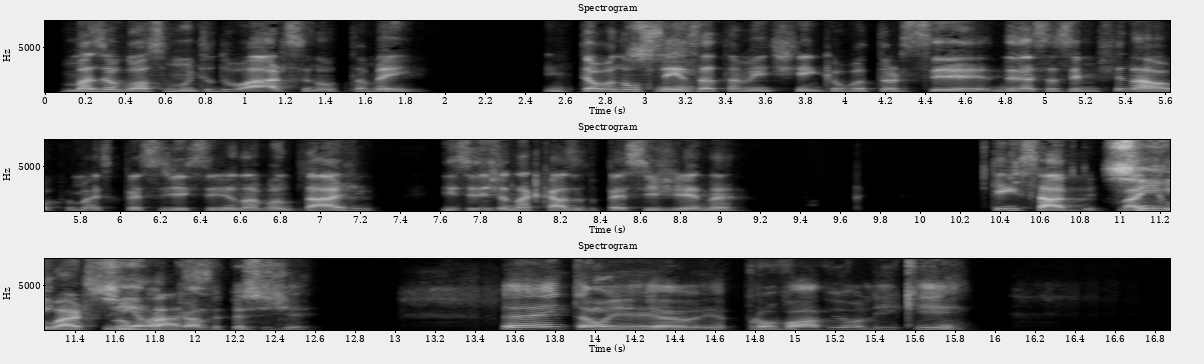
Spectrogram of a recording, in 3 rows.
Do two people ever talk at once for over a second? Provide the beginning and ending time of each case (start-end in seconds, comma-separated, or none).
10.9-12.2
